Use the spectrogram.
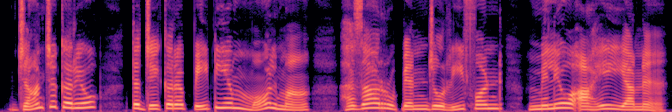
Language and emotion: Sindhi, neutral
